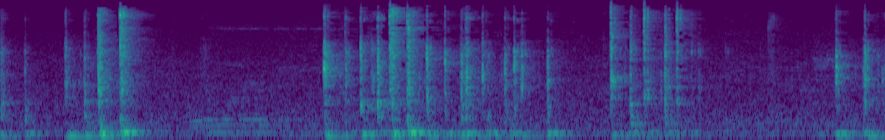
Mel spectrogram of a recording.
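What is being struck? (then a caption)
Plastic computer keyboard. Fingertips type rapid key taps on a full-size white plastic computer keyboard with mint keycaps resting on a wooden desk. Quick bursts of crisp, bright clacks over a low thock arrive in three clusters separated by short pauses, each tap dying away almost instantly.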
